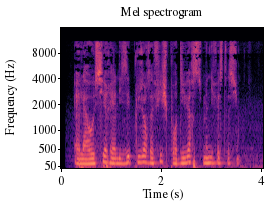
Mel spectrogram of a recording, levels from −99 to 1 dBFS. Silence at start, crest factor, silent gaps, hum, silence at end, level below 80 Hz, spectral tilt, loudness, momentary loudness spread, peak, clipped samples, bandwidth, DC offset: 0.25 s; 16 dB; none; none; 0.45 s; -46 dBFS; -4.5 dB/octave; -27 LUFS; 9 LU; -12 dBFS; under 0.1%; 11.5 kHz; under 0.1%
